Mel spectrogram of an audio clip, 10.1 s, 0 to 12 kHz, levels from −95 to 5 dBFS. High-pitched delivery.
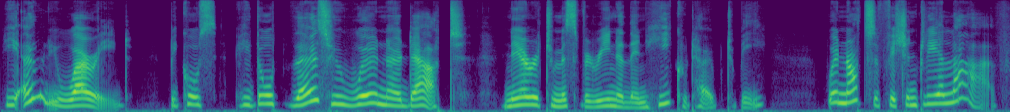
Yes: high, 230 Hz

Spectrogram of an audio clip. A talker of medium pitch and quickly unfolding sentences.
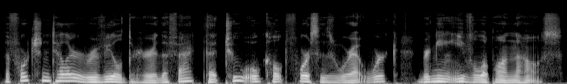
No: low, 120 Hz; fast, 210 wpm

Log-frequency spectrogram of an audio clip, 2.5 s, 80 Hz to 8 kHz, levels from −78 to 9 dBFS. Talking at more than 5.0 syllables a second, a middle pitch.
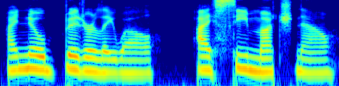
No: 4.5 syllables/s; medium, 180 Hz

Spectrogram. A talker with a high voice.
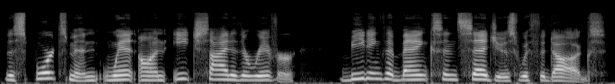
Yes: high, 210 Hz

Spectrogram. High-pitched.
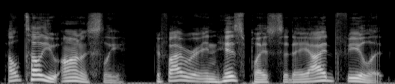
No: medium, 140 Hz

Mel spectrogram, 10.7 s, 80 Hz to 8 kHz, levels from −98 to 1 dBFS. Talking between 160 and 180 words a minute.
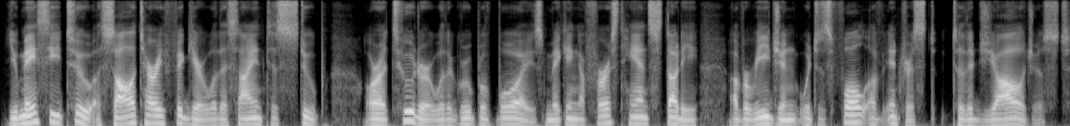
No: average, 190 wpm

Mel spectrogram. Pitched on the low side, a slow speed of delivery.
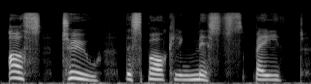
No: high, 230 Hz; slow, 115 wpm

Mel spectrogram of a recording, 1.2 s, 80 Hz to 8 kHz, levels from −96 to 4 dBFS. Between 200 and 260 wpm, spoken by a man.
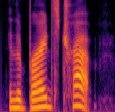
No: fast, 205 wpm; female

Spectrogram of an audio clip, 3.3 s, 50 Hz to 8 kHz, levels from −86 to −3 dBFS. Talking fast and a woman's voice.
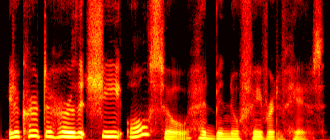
Yes: fast, 235 wpm; female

